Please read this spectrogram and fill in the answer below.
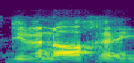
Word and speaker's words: Duvenage: No, it's Duvenage. You're correct. It's the Afrikaans, not the French pronunciation.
